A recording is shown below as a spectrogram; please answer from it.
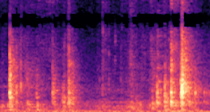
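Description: Thick, churro-shaped Cinnamon Toast Crunch Churros cereal pieces pouring from the box into a plastic bowl: a patter of small clicks that comes in bunches, the loudest bunch near the end.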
